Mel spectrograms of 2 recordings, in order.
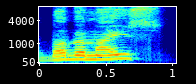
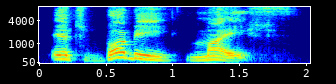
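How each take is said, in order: First: The first word ends with an 'uh' sound. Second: The first word ends with an 'ee' sound. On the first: The speaker calls it wrong. "just because of the way you pronounced it" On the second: The speaker calls it right. "Bubby, it's Bubby mice"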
